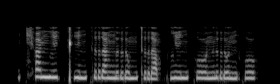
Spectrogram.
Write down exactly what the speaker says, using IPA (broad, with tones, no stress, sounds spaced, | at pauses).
t͡ɕʰ a˥˩ ŋ l i˦˥ t̚ kʰ i˩˦ n k r a˧ ŋ r o˧ m t r a˨˩ p̚ k l i˦˥ n k oː˦˥ n r o˧ n k o˥˩ k̚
